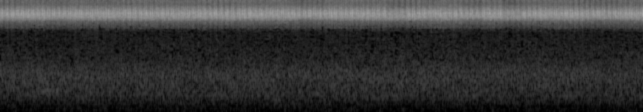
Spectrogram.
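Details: Crickets stridulating, males rubbing one wing's toothed vein against the other, in a dense, unbroken high-pitched trilling chorus that holds steady throughout with no other sounds.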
